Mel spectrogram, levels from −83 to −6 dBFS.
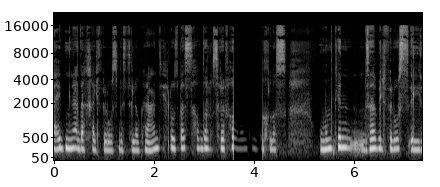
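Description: Audio dropout to a faint residue at 3.59 to 4.17 s in this speech clip, right after "عندي فلوس بس هفضل": the signal cuts abruptly for about 0.58 s, leaving only a faint leak roughly 25 dB down, likely a brief break in the upstream feed while the path stayed live.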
